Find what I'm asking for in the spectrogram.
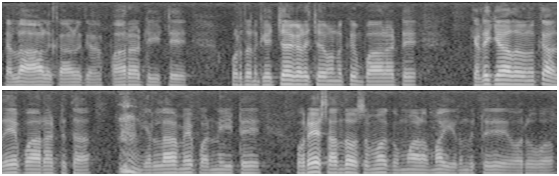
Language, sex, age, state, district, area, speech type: Tamil, male, 60+, Tamil Nadu, Coimbatore, rural, spontaneous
